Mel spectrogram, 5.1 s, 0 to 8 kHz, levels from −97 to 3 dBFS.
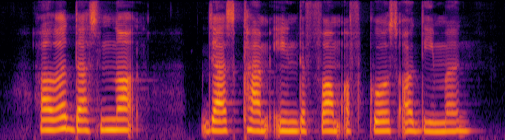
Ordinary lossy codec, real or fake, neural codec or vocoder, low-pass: none; real; none; none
